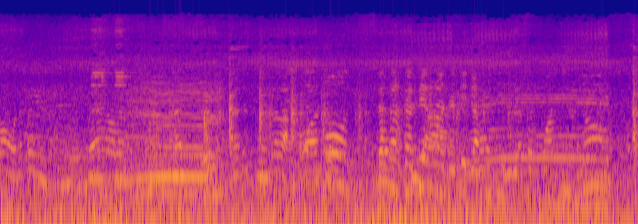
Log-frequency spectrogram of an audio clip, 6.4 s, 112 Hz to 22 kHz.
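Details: Cattle among 25 large animals bought by a Purwokerto boss, being loaded onto a tronton truck: drawn-out, wavering moos with lowing harmonics, mixed with men's voices and idling vehicle noise throughout.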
